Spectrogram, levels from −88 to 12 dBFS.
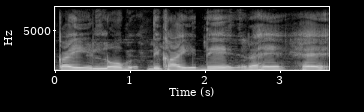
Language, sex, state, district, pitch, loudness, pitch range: Hindi, male, Madhya Pradesh, Dhar, 170 Hz, -12 LUFS, 160-180 Hz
